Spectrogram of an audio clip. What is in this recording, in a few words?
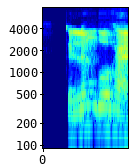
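"kelenguhan", Malay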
